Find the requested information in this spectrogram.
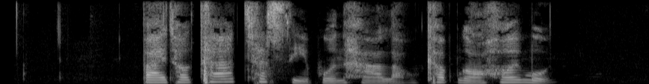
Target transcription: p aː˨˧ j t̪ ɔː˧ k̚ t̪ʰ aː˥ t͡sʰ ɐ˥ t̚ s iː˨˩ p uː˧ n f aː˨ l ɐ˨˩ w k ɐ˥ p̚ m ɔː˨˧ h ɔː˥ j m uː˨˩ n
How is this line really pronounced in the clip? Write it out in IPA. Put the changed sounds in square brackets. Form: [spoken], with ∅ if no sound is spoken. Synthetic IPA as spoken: p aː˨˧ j [t̪ʰ] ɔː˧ k̚ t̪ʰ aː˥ t͡sʰ ɐ˥ t̚ s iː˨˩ p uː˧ n [h] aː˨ l ɐ˨˩ w [kʰ] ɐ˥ p̚ [ŋ] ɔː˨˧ h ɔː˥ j m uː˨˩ n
